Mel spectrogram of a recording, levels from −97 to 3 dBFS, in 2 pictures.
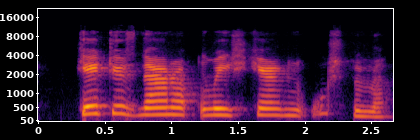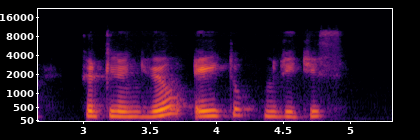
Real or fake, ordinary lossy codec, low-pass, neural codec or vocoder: fake; Opus, 24 kbps; 9.9 kHz; autoencoder, 22.05 kHz, a latent of 192 numbers a frame, VITS, trained on one speaker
